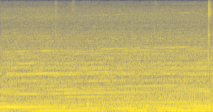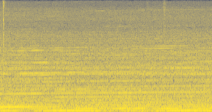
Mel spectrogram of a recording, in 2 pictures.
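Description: Aston Martin race car engine in Le Mans Ultimate, a steady droning hum of the motor held at a constant pitch with little change throughout, fairly quiet and alone.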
